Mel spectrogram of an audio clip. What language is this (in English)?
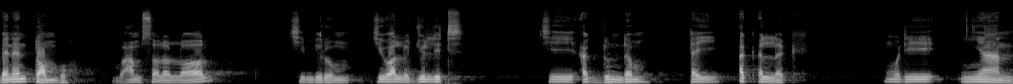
Indonesian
